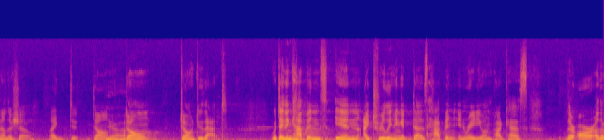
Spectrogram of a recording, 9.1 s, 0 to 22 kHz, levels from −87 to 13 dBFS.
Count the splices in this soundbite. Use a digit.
1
